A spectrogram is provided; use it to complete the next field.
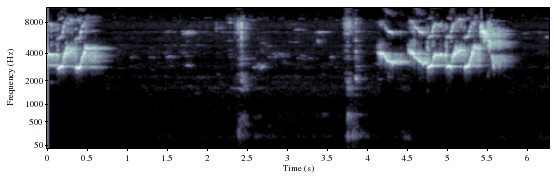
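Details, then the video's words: Captive yellow-bellied seedeater with its pure 'tui tui viviti' song. Two bright, rapid twittering phrases of jumbled high notes frame a quiet gap broken by a couple of soft knocks. "CANTO DO PAPA CAPIM TUI TUI VIVITI, CANTO PURO"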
